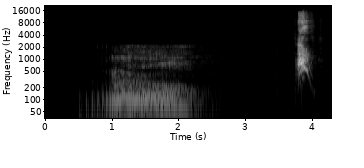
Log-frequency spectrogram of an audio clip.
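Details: West Highland White Terrier giving a roaring vocalisation: a low, rough, rumbling growl building over about two seconds then fading, followed by a short sharp higher yelp or bark near the end.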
